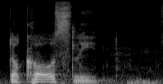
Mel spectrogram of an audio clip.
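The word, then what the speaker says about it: Dook'o'oosłííd: that in mind um this place how you say it in Navajo is docos lead okay it's um it's what we all know as the San Francisco Peaks just right outside Flagstaff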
